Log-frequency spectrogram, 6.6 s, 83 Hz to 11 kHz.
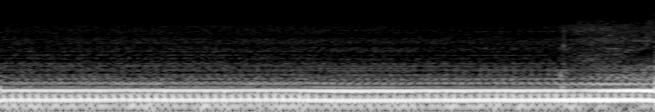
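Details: Nissan 350Z/G35 VQ35DE after idler pulley delete with rerouted 6PK1145 main belt, couple of revs to check for squeak: smooth even idle, light revs, no squeak or chirp from belts; normal idle.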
